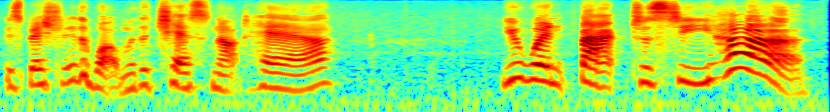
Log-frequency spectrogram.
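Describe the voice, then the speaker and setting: An anxious, probing British wife in a radio drama. Her voice is high and very animated, pressing each precise question with suspicion and accusation. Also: moderate pace. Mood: accusing.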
